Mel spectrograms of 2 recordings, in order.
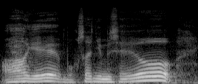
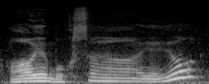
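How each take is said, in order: First: It sounds polite and respectful. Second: It sounds doubtful and dismissive.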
